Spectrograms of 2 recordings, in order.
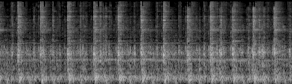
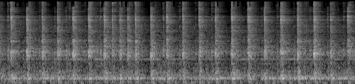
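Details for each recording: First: Kid-sized go-kart with a small Honda single, running after a cold start with the choke taken off. A steady, quick, even beat with no misses runs cleanly, though it is said to have some trouble idling: normal running. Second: Kid-sized go-kart with Honda engine, completely cold start with choke on: rough, uneven popping run that keeps sagging as if about to die; choke to be taken off; has some trouble idling.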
